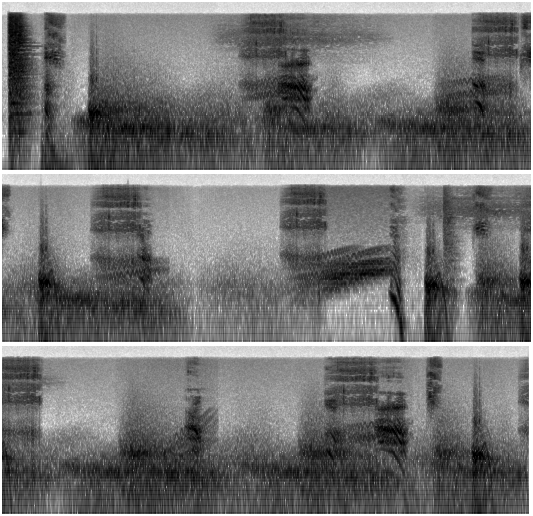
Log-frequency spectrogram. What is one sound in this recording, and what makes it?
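Weapon hits and creature impacts thud and clang over and over.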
